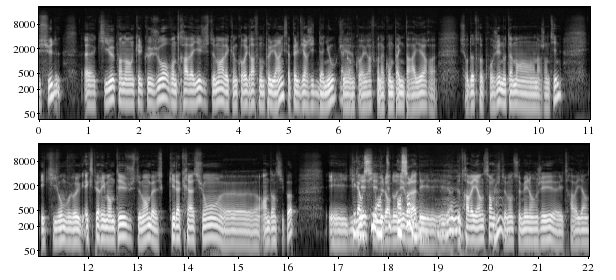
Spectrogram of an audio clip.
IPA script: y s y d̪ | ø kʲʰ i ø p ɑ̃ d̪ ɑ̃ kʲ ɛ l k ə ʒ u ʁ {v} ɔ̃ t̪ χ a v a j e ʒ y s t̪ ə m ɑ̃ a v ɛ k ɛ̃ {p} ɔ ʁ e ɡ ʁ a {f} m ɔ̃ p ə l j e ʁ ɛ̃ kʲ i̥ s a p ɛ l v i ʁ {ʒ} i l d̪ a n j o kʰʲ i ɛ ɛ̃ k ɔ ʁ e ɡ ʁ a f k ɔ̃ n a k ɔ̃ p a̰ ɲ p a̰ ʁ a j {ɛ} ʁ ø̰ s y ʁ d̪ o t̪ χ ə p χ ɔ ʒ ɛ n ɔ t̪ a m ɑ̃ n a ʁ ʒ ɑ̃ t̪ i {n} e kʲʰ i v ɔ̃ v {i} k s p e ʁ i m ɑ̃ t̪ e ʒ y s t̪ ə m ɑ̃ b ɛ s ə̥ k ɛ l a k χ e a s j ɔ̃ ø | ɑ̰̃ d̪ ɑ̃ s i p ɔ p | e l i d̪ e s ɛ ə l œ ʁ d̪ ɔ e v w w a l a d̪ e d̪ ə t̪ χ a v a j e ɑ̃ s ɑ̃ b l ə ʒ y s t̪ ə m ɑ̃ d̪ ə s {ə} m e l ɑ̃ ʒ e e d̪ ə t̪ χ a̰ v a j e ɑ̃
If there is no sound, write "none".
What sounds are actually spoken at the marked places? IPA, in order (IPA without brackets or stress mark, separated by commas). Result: v, k, f, ʒ, œ, n, ɛ, ə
